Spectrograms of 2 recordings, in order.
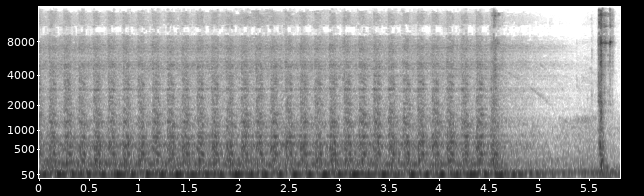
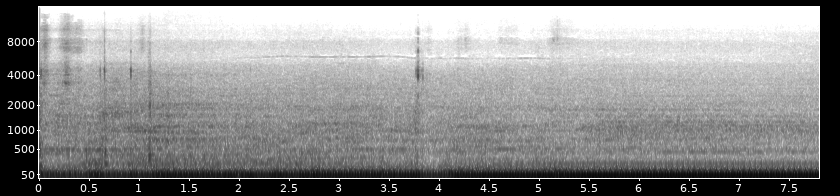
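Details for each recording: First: Neglected Alfa Romeo Spider, key in ignition: starter cranks engine steadily about four and a half seconds but never catches; confirmed no spark, attributed to the immobilizer. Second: Neglected Alfa Romeo Spider, first start after months unused, started by bridging the relay: steady, smooth deep low rumble with no misses or knocks and no oil starvation; normal running.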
